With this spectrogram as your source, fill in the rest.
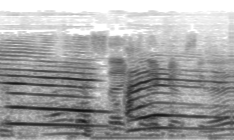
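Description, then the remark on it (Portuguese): A man wails loudly in an exaggerated, sobbing cry, two drawn-out pitched howls, sounding like someone theatrically imitating crying. “Ele tá duas horas chorando aqui no.”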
